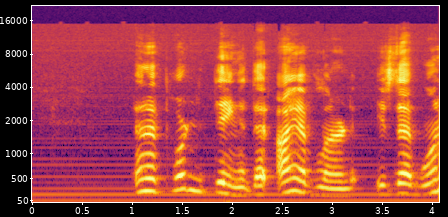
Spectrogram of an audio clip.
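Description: A young man speaks steadily into a microphone, heard through a loudspeaker in a room.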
